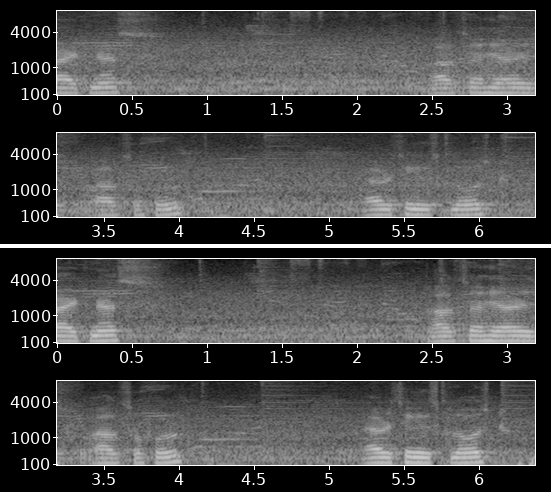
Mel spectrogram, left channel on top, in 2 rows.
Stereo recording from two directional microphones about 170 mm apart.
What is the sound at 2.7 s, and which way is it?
Speech, 40° right (ahead or behind).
